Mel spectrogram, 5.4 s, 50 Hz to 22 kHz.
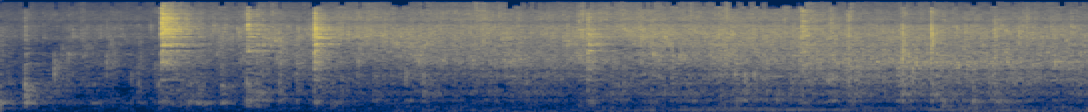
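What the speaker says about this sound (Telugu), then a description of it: "ఇప్పుడు వెల్లుల్లిపాయ, ఎండుమిరపకాయ, ఇంకొన్ని 4 పచ్చిమిరపకాయలు, కరివేపాకు" Dried red chillies, garlic, green chillies and curry leaves hit hot oil as tempering for amaranth-leaf pulusu. A loud, steady sizzle fills the clip, with sharper crackles as each ingredient goes in and stirring clatter over it.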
